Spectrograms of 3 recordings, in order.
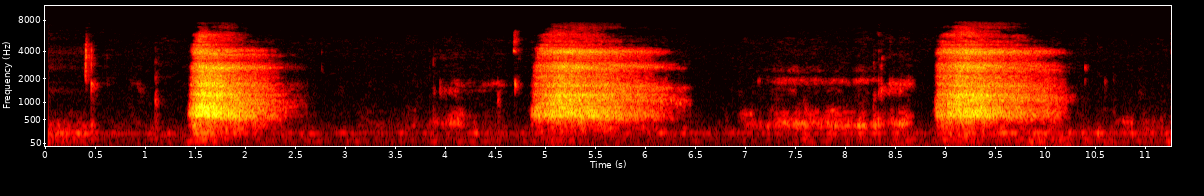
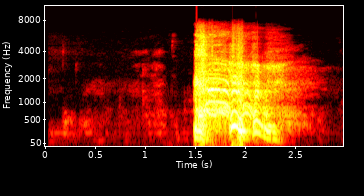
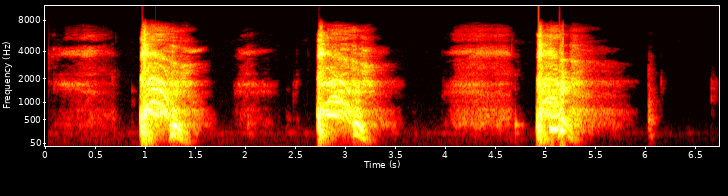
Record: {"exhalation_length": "11.3 s", "exhalation_amplitude": 7630, "exhalation_signal_mean_std_ratio": 0.4, "cough_length": "3.0 s", "cough_amplitude": 32768, "cough_signal_mean_std_ratio": 0.46, "three_cough_length": "6.7 s", "three_cough_amplitude": 32768, "three_cough_signal_mean_std_ratio": 0.38, "survey_phase": "beta (2021-08-13 to 2022-03-07)", "age": "45-64", "gender": "Male", "wearing_mask": "No", "symptom_none": true, "smoker_status": "Never smoked", "respiratory_condition_asthma": false, "respiratory_condition_other": false, "recruitment_source": "REACT", "submission_delay": "2 days", "covid_test_result": "Negative", "covid_test_method": "RT-qPCR", "influenza_a_test_result": "Negative", "influenza_b_test_result": "Negative"}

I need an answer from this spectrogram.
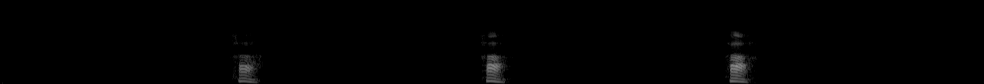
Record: {"exhalation_length": "9.8 s", "exhalation_amplitude": 2329, "exhalation_signal_mean_std_ratio": 0.18, "survey_phase": "beta (2021-08-13 to 2022-03-07)", "age": "45-64", "gender": "Male", "wearing_mask": "No", "symptom_none": true, "smoker_status": "Never smoked", "respiratory_condition_asthma": false, "respiratory_condition_other": true, "recruitment_source": "REACT", "submission_delay": "1 day", "covid_test_result": "Negative", "covid_test_method": "RT-qPCR"}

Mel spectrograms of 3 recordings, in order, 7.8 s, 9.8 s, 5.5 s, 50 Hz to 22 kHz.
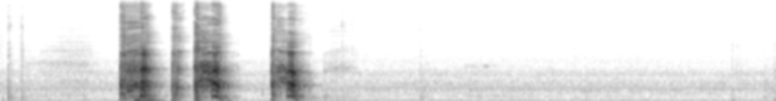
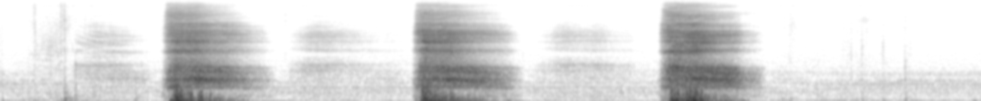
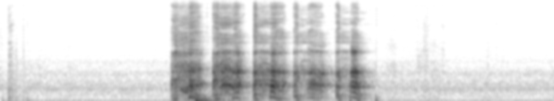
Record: {"three_cough_length": "7.8 s", "three_cough_amplitude": 27580, "three_cough_signal_mean_std_ratio": 0.24, "exhalation_length": "9.8 s", "exhalation_amplitude": 12485, "exhalation_signal_mean_std_ratio": 0.37, "cough_length": "5.5 s", "cough_amplitude": 10228, "cough_signal_mean_std_ratio": 0.39, "survey_phase": "alpha (2021-03-01 to 2021-08-12)", "age": "65+", "gender": "Male", "wearing_mask": "No", "symptom_cough_any": true, "smoker_status": "Ex-smoker", "respiratory_condition_asthma": false, "respiratory_condition_other": false, "recruitment_source": "REACT", "submission_delay": "0 days", "covid_test_result": "Negative", "covid_test_method": "RT-qPCR"}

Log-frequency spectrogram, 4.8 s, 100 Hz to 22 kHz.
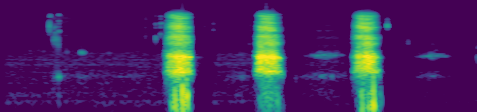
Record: {"exhalation_length": "4.8 s", "exhalation_amplitude": 30082, "exhalation_signal_mean_std_ratio": 0.3, "survey_phase": "beta (2021-08-13 to 2022-03-07)", "age": "18-44", "gender": "Female", "wearing_mask": "No", "symptom_cough_any": true, "symptom_new_continuous_cough": true, "symptom_runny_or_blocked_nose": true, "symptom_shortness_of_breath": true, "symptom_sore_throat": true, "symptom_fatigue": true, "symptom_fever_high_temperature": true, "symptom_headache": true, "symptom_onset": "2 days", "smoker_status": "Never smoked", "respiratory_condition_asthma": false, "respiratory_condition_other": false, "recruitment_source": "Test and Trace", "submission_delay": "2 days", "covid_test_result": "Positive", "covid_test_method": "ePCR"}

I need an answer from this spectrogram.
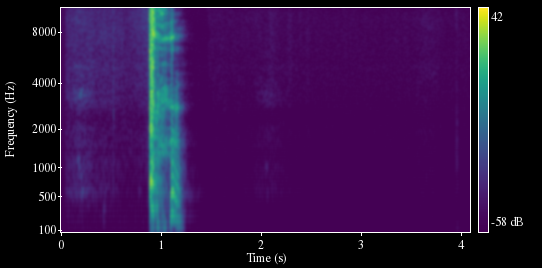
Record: {"cough_length": "4.1 s", "cough_amplitude": 32768, "cough_signal_mean_std_ratio": 0.16, "survey_phase": "beta (2021-08-13 to 2022-03-07)", "age": "45-64", "gender": "Female", "wearing_mask": "No", "symptom_runny_or_blocked_nose": true, "smoker_status": "Never smoked", "respiratory_condition_asthma": false, "respiratory_condition_other": false, "recruitment_source": "Test and Trace", "submission_delay": "1 day", "covid_test_result": "Positive", "covid_test_method": "RT-qPCR", "covid_ct_value": 20.8, "covid_ct_gene": "ORF1ab gene"}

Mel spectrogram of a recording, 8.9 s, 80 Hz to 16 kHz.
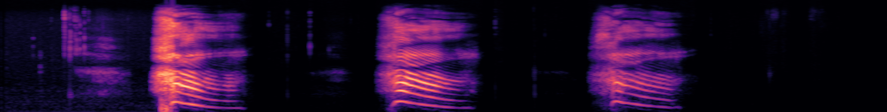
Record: {"exhalation_length": "8.9 s", "exhalation_amplitude": 27857, "exhalation_signal_mean_std_ratio": 0.31, "survey_phase": "beta (2021-08-13 to 2022-03-07)", "age": "45-64", "gender": "Female", "wearing_mask": "No", "symptom_none": true, "smoker_status": "Never smoked", "respiratory_condition_asthma": false, "respiratory_condition_other": false, "recruitment_source": "Test and Trace", "submission_delay": "1 day", "covid_test_result": "Positive", "covid_test_method": "ePCR"}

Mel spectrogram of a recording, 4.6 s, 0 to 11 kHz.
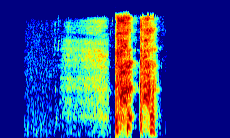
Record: {"cough_length": "4.6 s", "cough_amplitude": 32768, "cough_signal_mean_std_ratio": 0.33, "survey_phase": "beta (2021-08-13 to 2022-03-07)", "age": "18-44", "gender": "Male", "wearing_mask": "No", "symptom_none": true, "smoker_status": "Ex-smoker", "respiratory_condition_asthma": false, "respiratory_condition_other": false, "recruitment_source": "REACT", "submission_delay": "1 day", "covid_test_result": "Negative", "covid_test_method": "RT-qPCR", "influenza_a_test_result": "Negative", "influenza_b_test_result": "Negative"}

